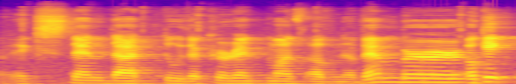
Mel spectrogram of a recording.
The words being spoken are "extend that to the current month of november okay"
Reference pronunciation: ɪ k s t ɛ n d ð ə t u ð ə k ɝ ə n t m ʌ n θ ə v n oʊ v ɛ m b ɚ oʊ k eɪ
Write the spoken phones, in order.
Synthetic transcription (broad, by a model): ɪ k s t ɛ n d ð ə t u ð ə k ɝ ə n t m ʌ n θ ə v n oʊ v ɛ m b ɚ oʊ k eɪ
